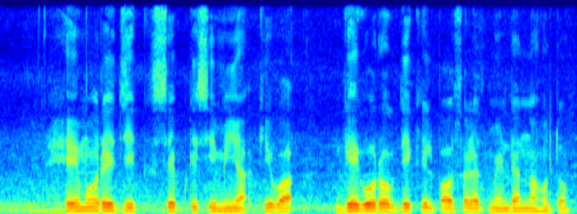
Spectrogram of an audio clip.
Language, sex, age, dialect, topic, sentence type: Marathi, male, 18-24, Standard Marathi, agriculture, statement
